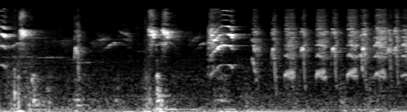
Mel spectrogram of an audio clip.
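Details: A crimson sunbird, used as a stimulus recording to provoke responses and singing, gives high, thin, sharp chirps in quick bursts, with a few soft low thumps underneath.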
